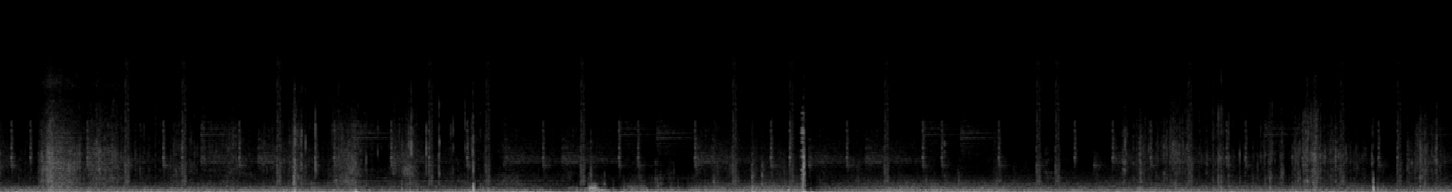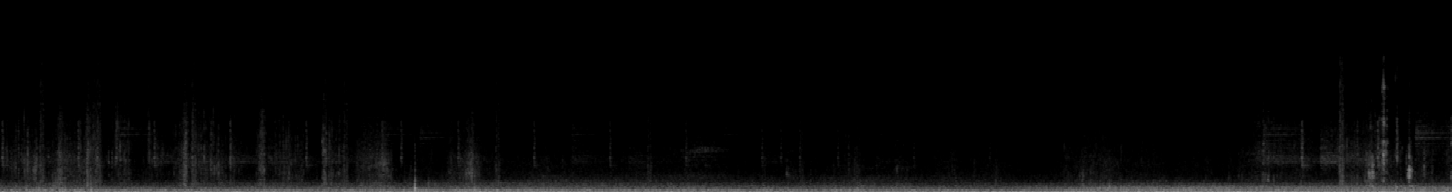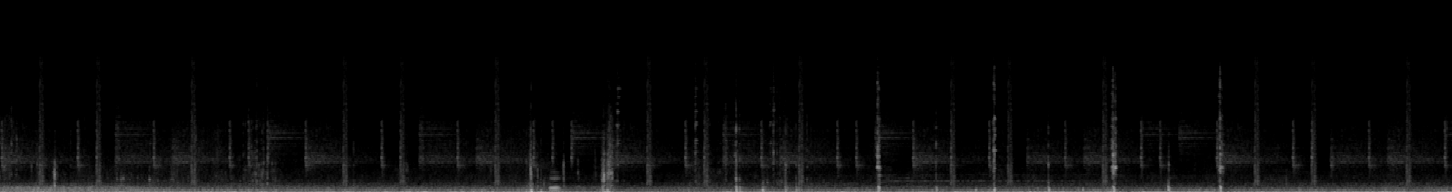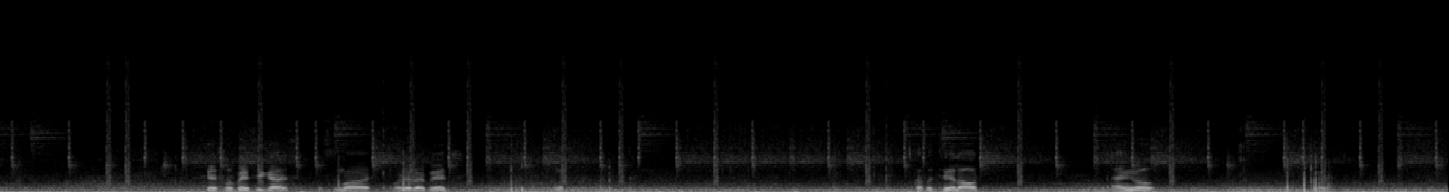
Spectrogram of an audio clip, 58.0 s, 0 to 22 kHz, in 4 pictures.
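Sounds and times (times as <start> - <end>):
clothing rustling on microphone: 0.0 - 4.9, 11.2 - 19.5, 23.1 - 31.9
low rumble: 0.0 - 21.3, 23.4 - 54.9
heavy bumps: 27.1 - 53.1.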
